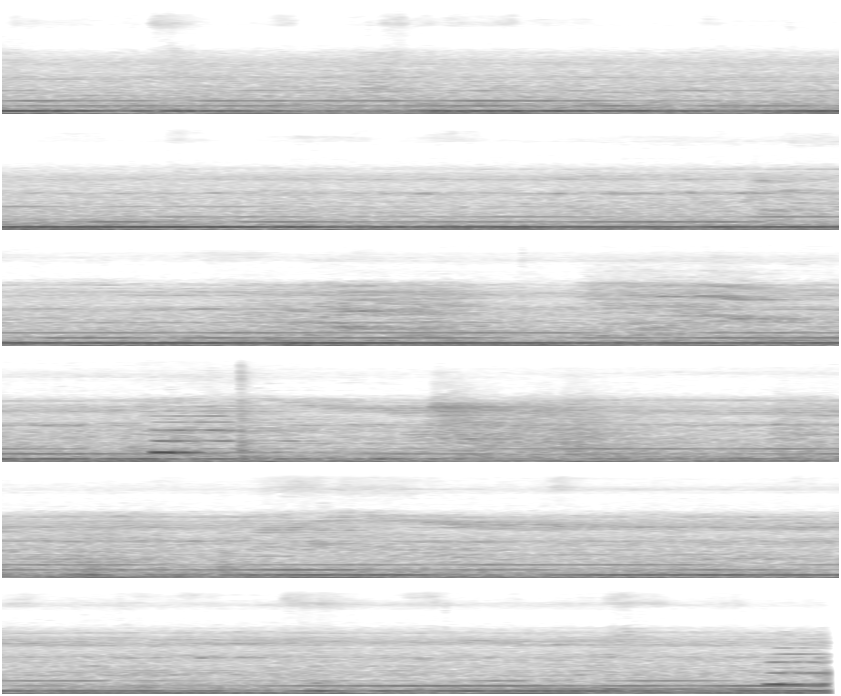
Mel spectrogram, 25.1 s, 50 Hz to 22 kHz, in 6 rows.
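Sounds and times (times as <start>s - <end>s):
ship engines humming: 0.0s - 25.0s.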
